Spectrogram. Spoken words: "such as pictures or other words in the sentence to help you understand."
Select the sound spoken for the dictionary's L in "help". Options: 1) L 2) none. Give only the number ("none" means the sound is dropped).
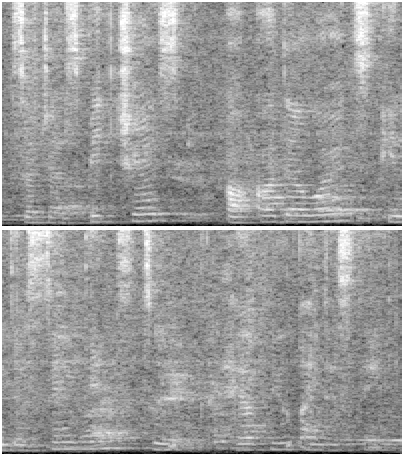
1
